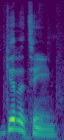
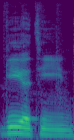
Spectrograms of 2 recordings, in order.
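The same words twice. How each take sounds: First: It is pronounced with an English pronunciation. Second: It is pronounced with a French pronunciation. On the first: "in the English fashion" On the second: "If you're a French national, French speaking, then you would pronounce it as"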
